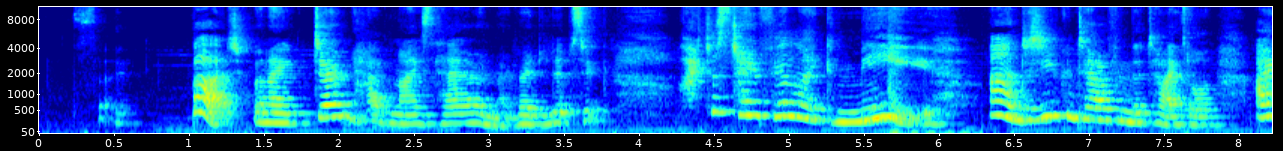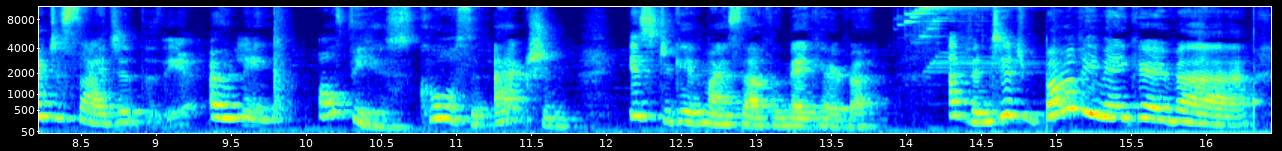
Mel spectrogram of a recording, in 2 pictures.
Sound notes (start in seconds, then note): 13.9 chimes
